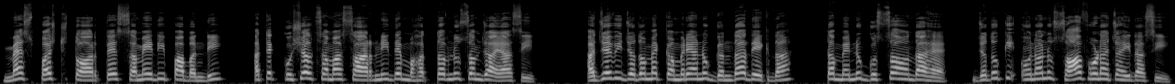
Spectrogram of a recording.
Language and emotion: Punjabi, angry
